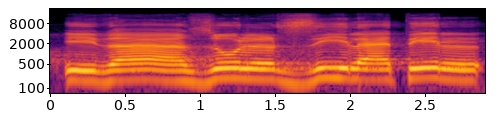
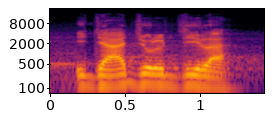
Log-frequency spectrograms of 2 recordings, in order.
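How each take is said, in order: First: The consonants are said as z sounds. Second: The consonants are said as j sounds. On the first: The speaker calls it right. "karena dia za" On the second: The speaker calls it wrong. "diganti menjadi huruf J"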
